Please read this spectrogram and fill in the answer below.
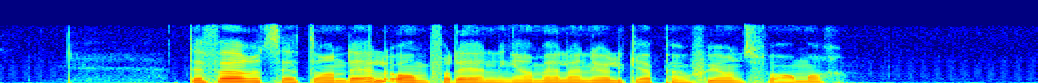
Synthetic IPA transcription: d̪̥ɛfœːɾʉ̟ːt̪sɛt̪ːəɾɛnd̪ḛːlʔɔmfœɖeːlnɪŋaɾmɛlːanuːliːkapʰɛnɧuːnsfɔ̰ɾmə̰ɾ

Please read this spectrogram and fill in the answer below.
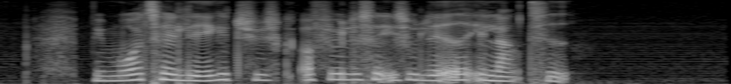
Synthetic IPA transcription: minmo̝ɐt͡sʰɛld̥əe̝ɡ̥ət͡sʰysɡ̥ɒ̽føːld̥əsɑ̈ɪʔiso̝le̝̰ːɐð̞ˠʔilɑ̈ŋ̰t͡sʰið̞̰ˠ

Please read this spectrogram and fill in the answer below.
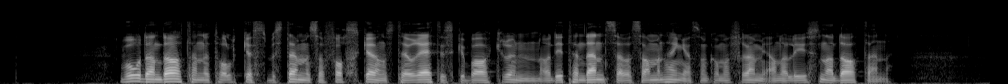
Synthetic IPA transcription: ʋʊʁd̪ɑnd̪ɑːt̪ʰɑənət̪ʰɔlkəsbəst̪ɛməsɑːfɔʁskəʁənst̪ʰɛʊʁeːt̪ɪskəbɑːk̚ɡʁʉnn̩oːd̪iːt̪ʰɛnd̪ɛnsəʁoːsɑmənhɛŋəʁsɔmkʰɔməʁfʁɛmḭːʔɑ̰nɑlyːsn̩ɑːʋd̪ɑːt̪ʰɑə̰nə

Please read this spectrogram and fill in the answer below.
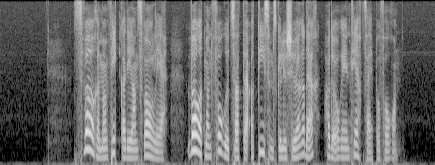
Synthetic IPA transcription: sʋɑːʁəmɑnfɪkɑːd̪iːɑnsʋɑːʁlɪə | ʋɑːʁɑt̪mɑnfɔʁʉːt̪sɑt̪ːə̰ʔɑt̪̚d̪iːsɔmskʉləʃøːʁəd̪æːʁhɑd̪əɔʁɪɛnt̪ʰeːʁt̪sæɪpʰoːfɔʁhɔ̰n

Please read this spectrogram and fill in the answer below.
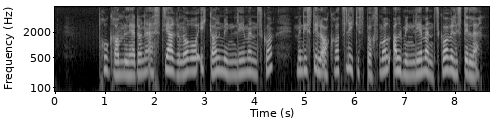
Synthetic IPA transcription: pʰʁʊɡʁɑmleːd̪əʁnəʔæːst̪jæʁnəʁoːʔɪkəɑlmɪnəlɪəmɛnəskə | mɛnd̪iːst̪ɪləʁɑkʊʁɑt̪sliːkəspœʁsmoːlɑlmɪnlɪəmɛnskəʋɪləst̪ɪlə

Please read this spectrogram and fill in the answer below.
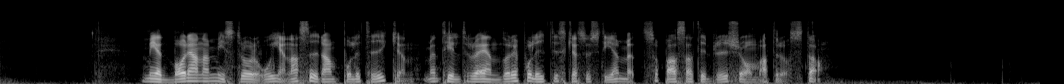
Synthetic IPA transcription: meːd̪̚bɔɾjaɳamɪst̪ʰɾuːɾɔ̰eːnasiːd̪anpʰʊlɪt̪ʰiːkʰə̰nmɛnt̪ʰɪlt̪ʰɾuːɾɛnd̪oːd̪ɛpʰʊliːt̪ɪskasʏst̪eːmə̰t̪soːpʰasːat̪̚d̪ɛbɾyːʂɛɔmʔa̰t̪ɾœ̰st̪a̰

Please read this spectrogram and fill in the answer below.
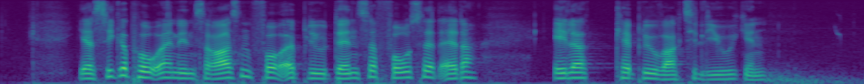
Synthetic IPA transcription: jɑ̈æɐse̝ɡ̥ɐpʰɒ̽ææne̝nt͡sʰɐʁɑsn̩fɒ̽æ̥b̥liːd̥ænsɐfɒːd̥sæd̥æɾ̥ɑ̈ɪ | elɐkʰæb̥liːʊʋɑ̈ɡ̥̚d̥t͡sʰe̝liːʊiɡ̥en

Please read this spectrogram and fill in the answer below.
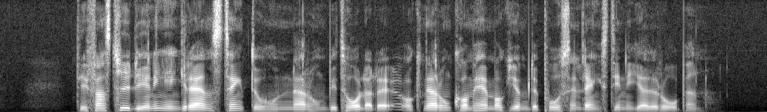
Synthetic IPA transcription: d̪̥ɛfanst̪ʰyːd̪lɪɡənɪŋːənɡɾɛnst̪ʰɛŋk̚t̪əhʊnːæɾhʊnbɛt̪ʰɑːlad̪əɔknæɾhʊnkʰɔmːɦɛmːɔkjœmd̪əpʰoːsɛnlɛŋst̪ɪnːɪɡad̪əɾoːbən

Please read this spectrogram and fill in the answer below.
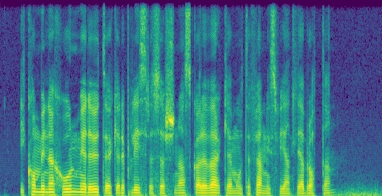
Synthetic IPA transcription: ɪkʰɔmbɪnaɧuːnmeːd̪ɛmʉ̟ːt̪øːkad̪əpʰʊliːsɾɛsɵʂəɳaskad̪ɛvæɾkamʊːt̪̚d̪ɛfɾɛmlɪŋsfɪjɛnt̪ʰlɪɡabɾɔt̪ʰːən

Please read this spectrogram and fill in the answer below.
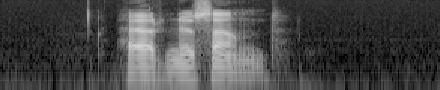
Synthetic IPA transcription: hæɾnəsand̪

